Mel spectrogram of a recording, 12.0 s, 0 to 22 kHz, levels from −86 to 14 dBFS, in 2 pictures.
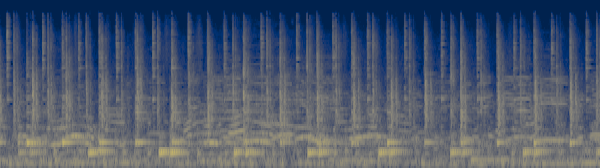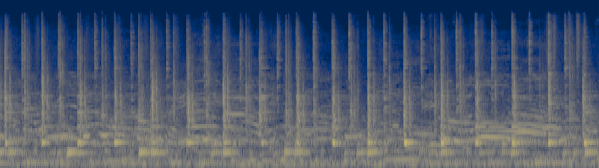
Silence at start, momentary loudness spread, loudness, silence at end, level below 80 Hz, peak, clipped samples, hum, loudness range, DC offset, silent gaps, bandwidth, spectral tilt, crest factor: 0 s; 4 LU; -23 LUFS; 0 s; -42 dBFS; -4 dBFS; under 0.1%; none; 2 LU; under 0.1%; none; 17 kHz; -4.5 dB/octave; 20 dB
